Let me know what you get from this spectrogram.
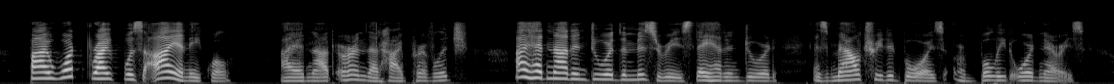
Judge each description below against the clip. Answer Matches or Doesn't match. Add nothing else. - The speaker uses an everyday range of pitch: Doesn't match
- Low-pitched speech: Doesn't match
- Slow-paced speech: Doesn't match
